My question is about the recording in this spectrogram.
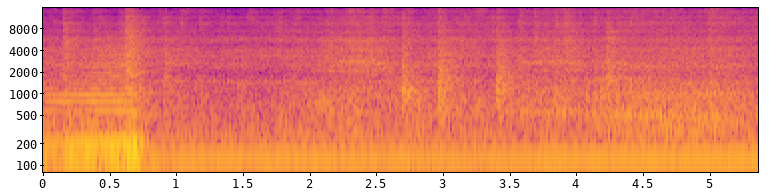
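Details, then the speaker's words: Noisy garage door opener at a coastal house in Gulf Breeze, Florida, after spraying lubricant on rusty parts and cycling the door: even low hum with only faint rail noise, a lot less angry sounding. Smooth, quiet operation. "so definitely a lot less angry sounding"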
